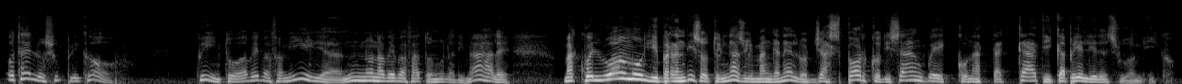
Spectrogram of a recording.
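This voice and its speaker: A male narrator tells a radio-theatre story. His tone is dark and mellow, and his delivery is theatrical and expressive, with pitch that moves widely as he goes. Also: normal speed.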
